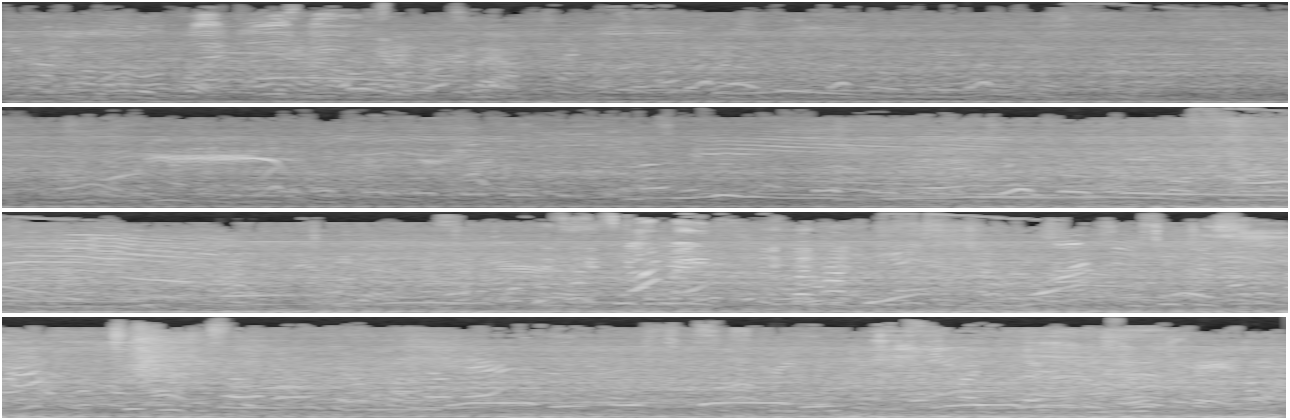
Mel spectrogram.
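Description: Crowd of spectators chattering while a Canadian Pacific Holiday Train diesel locomotive pulls in, its low engine rumble growing louder from about halfway through.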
